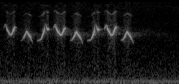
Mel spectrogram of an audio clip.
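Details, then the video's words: Classic common yellowthroat song, often written witchity, witchity, witchity: high, bright rolling phrases of linked notes repeated rapidly, about seven notes in a little over one second, over faint low tape hum. "The classic yellowthroat song is often represented as witchity, witchity, witchity."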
